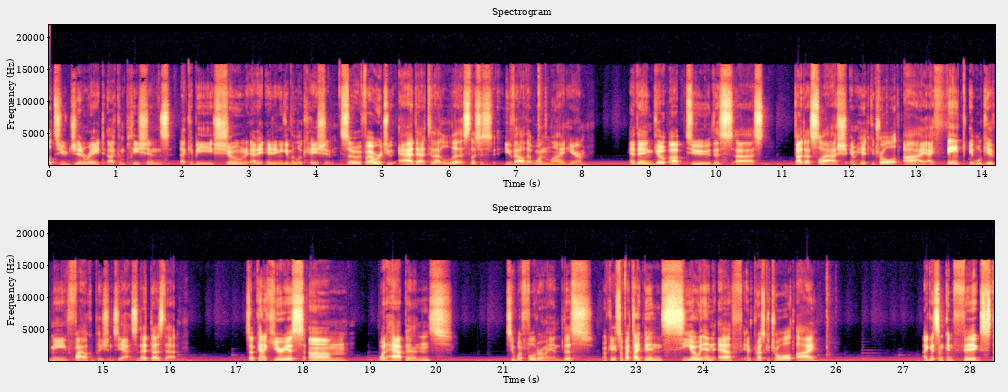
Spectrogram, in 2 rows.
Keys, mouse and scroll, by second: 1.0 q, 1.6 Escape, 2.0-3.8 k, 3.8-5.4 j, 5.6 j, 6.0 shift+a, 6.8 ctrl+e, 7.3 Escape, 7.5-10.4 typing, 13.5 ctrl+alt+i, 14.8 Right, 15.6 BackSpace, 15.8 BackSpace, 16.8 BackSpace, 17.4 Up, 17.8 Return, 21.3 ctrl+f, 23.1 ctrl+g, 23.4-24.6 typing, 25.8 ctrl+alt+i.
